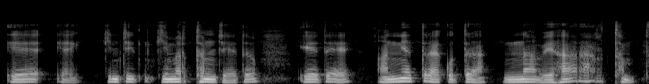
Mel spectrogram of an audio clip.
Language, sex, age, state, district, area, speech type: Sanskrit, male, 45-60, Karnataka, Shimoga, rural, spontaneous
